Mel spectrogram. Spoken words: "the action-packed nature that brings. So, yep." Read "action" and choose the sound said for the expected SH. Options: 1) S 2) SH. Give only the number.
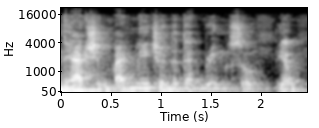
2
